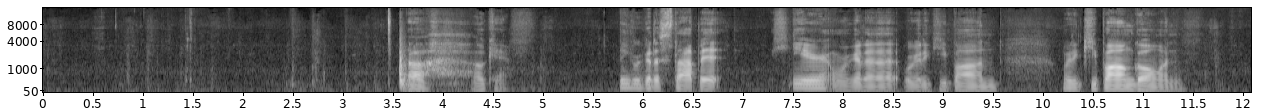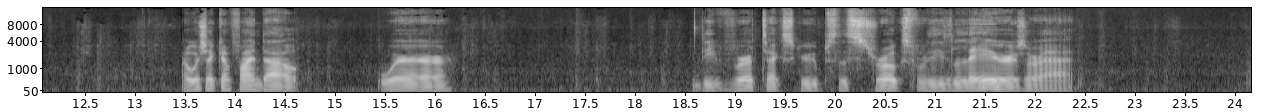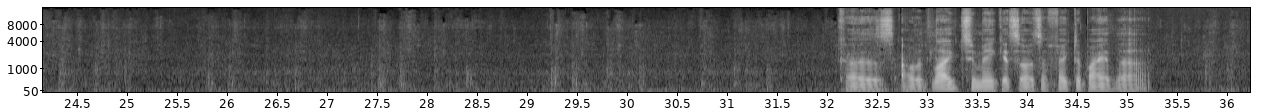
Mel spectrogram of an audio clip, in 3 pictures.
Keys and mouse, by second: 16.3 click, 17.0 click, 17.9 click, 23.2 click, 23.6 click, 24.1 click, 26.9 click, 27.4 click, 29.3 click, 29.9 drag, 30.4 click, 30.7 click, 31.8 click, 32.3 click, 33.1 click, 33.5 click, 34.7 click.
